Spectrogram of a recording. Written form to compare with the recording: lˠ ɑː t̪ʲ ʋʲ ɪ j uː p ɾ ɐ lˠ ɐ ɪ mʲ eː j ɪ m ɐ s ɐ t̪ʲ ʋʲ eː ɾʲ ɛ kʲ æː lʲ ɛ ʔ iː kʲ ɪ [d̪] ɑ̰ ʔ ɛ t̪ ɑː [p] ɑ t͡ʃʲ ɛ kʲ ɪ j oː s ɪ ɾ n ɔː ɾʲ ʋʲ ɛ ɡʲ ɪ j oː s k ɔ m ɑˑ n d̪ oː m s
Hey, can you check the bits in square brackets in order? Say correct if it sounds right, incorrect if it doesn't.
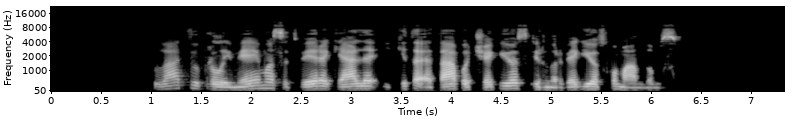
incorrect, correct

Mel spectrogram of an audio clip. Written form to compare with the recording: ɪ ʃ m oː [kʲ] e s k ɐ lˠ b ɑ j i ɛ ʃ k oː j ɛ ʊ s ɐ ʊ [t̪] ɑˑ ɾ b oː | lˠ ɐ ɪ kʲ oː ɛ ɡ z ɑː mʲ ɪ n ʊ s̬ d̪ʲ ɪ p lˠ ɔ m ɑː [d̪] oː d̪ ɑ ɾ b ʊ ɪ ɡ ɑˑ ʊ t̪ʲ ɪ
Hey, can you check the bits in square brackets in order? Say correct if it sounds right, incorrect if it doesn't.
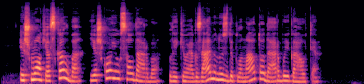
correct, incorrect, incorrect

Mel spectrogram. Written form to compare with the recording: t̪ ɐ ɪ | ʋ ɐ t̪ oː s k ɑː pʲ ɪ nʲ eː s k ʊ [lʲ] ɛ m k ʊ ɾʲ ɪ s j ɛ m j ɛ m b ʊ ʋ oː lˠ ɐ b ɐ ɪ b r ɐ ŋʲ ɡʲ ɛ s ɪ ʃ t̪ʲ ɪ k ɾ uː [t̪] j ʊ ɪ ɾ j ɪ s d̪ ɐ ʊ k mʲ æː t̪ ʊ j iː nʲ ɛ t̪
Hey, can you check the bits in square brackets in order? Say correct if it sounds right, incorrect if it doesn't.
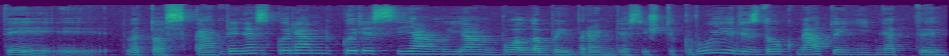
incorrect, incorrect

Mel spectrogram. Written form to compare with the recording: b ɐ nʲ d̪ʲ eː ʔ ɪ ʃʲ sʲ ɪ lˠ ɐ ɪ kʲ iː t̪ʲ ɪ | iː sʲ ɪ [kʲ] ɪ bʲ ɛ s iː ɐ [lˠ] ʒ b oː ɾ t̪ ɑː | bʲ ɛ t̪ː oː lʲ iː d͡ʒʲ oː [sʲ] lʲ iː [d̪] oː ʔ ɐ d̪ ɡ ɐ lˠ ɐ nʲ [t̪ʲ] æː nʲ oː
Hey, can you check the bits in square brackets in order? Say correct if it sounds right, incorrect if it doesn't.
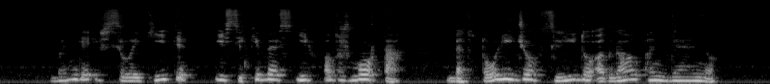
correct, correct, correct, correct, incorrect

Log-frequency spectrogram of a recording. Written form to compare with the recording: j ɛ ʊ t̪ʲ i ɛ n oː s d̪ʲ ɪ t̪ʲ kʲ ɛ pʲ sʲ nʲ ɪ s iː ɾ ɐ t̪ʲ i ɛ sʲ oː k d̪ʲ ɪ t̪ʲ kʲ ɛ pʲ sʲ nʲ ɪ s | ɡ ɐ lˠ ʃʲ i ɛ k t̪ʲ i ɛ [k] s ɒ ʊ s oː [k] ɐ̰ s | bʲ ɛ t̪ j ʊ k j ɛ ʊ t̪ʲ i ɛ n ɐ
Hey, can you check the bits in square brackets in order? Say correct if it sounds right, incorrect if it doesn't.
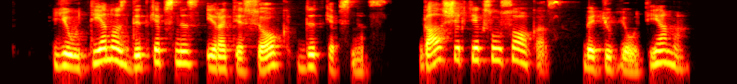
correct, correct

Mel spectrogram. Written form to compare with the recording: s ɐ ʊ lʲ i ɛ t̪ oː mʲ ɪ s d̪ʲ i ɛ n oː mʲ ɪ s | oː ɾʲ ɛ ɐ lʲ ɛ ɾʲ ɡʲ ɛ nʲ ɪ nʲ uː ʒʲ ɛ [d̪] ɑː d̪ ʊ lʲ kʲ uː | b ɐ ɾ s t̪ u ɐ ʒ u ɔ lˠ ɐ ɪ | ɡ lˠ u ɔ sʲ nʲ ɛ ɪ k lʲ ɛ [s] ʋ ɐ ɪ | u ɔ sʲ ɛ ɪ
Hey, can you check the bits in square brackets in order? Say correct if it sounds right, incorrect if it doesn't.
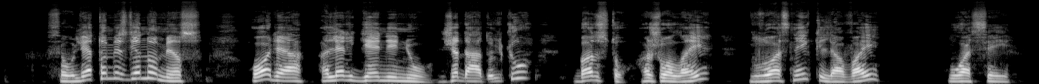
correct, incorrect

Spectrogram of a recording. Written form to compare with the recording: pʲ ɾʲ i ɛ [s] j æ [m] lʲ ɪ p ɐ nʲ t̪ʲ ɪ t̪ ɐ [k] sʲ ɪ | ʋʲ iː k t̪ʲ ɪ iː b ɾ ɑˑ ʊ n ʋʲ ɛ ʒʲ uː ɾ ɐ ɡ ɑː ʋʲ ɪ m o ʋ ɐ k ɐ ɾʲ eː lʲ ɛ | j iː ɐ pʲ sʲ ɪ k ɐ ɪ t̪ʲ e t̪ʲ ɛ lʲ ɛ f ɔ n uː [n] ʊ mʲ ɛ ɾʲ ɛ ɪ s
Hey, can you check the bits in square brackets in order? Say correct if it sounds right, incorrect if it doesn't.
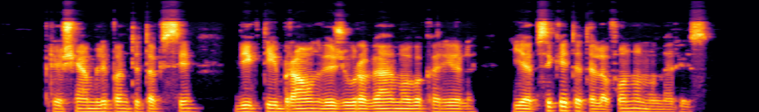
incorrect, correct, correct, correct

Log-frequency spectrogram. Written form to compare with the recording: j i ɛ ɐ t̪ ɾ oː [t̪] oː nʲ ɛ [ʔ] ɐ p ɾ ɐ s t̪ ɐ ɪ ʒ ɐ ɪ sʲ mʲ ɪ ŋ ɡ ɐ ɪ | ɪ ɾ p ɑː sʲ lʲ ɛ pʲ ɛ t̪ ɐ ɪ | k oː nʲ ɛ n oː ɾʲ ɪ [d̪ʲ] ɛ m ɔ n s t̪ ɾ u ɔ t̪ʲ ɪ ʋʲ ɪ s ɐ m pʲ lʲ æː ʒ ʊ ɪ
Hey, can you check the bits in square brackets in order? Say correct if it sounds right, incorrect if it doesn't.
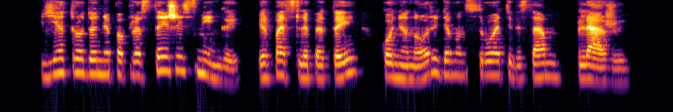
incorrect, incorrect, correct

